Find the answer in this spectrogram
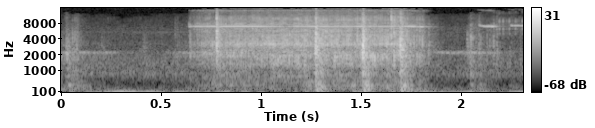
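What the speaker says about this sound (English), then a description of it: "It's an impact screwdriver." An impact screwdriver drives screws into a Brother HL-2240 printer, several short rattling bursts of hammering clicks close by over a faint motor whine.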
